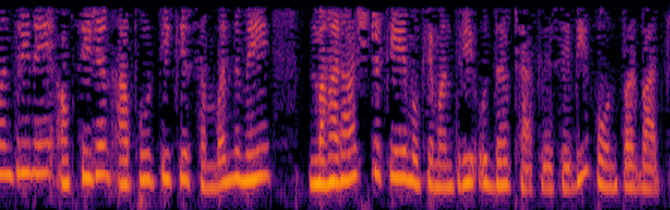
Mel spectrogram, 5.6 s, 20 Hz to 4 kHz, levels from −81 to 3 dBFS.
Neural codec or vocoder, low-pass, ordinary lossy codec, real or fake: none; 3.6 kHz; none; real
